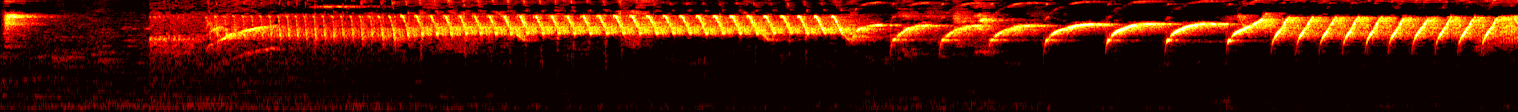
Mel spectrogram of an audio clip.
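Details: Canary singing vigorously, described as gacor: a fast, high, buzzy trill held steady for several seconds, then a run of loud, sharply arching whistled notes repeated about three times a second, with a faint low background hum.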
